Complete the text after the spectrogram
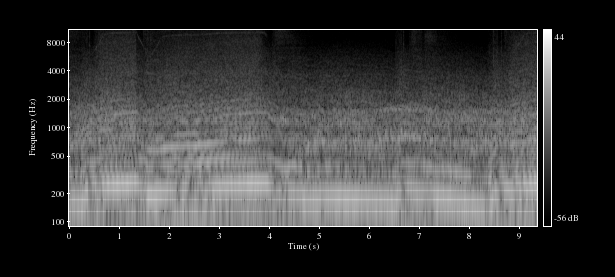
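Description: A race car engine roars loudly, climbing and dropping in pitch as it shifts gears.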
